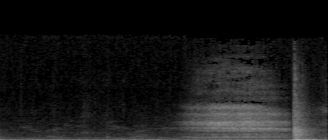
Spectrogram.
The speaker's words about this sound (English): Please, I'm just breathing. Don't even go there. Just breathing. Don't even go there. I just realised I'd been so tense I hadn't been breathing properly.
